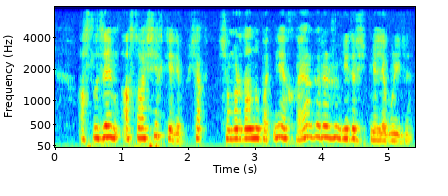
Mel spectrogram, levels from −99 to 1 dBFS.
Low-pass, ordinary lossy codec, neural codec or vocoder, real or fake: 7.2 kHz; AAC, 32 kbps; none; real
